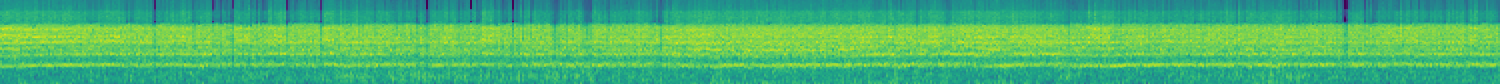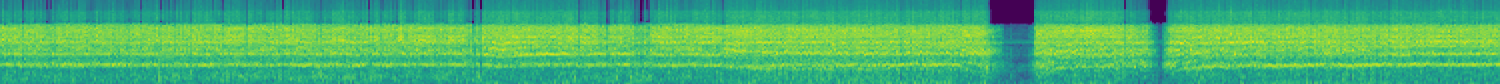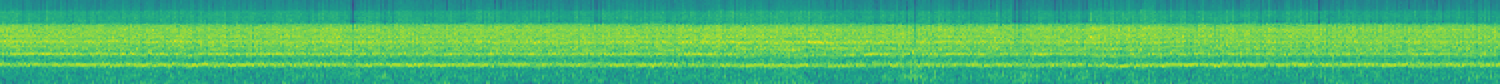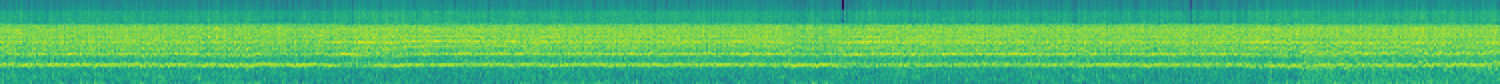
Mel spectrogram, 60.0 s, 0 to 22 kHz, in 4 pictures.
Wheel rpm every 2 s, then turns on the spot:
230, 230, 240, 220, 220, 220, 230, 230, 230, 230, 230, 210, 120, 120, 220, 230, 230, 230, 220, 220, 230, 230, 230, 230, 230, 230, 230, 230, 230, 200.
24-26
